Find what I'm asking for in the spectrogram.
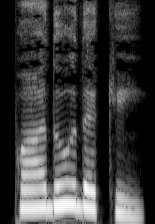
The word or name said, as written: ಪದಾತಿಕ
